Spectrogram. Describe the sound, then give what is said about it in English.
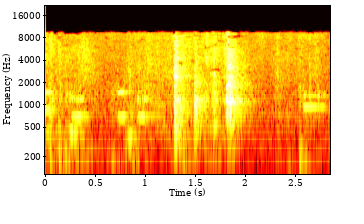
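A few short electronic beeps from a telephone keypad, pressed at an uneven pace over faint background voices and soft room noise. “All right, well, I'm going to make a phone call.”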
